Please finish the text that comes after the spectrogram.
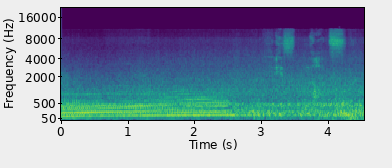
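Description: A Ford Fiesta ST Mk8 fitted with a Mountune M225 upgrade accelerates hard from inside the cabin, its engine note rising steadily before a gear change and continuing to pull, loud and constant, with faint talk beneath.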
